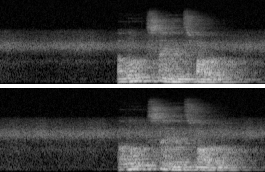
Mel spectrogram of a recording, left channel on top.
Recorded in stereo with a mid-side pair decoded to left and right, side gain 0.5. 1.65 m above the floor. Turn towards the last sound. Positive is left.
turn(degrees=70)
